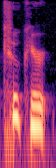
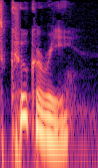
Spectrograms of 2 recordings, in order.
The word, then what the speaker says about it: kukri: Uh, and uh, she explains to us that we pronounce the word kukri, kukri wrong every freaking time we say the word. It is wrong. Uh, apparently, it, it, it has three syllables, and it is not from Australia. It is from Nepal, and it is kukuri.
